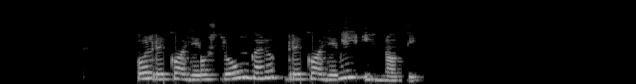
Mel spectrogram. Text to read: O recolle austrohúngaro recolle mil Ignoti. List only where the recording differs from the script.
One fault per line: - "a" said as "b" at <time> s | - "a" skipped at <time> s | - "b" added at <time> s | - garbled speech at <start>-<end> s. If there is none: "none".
none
